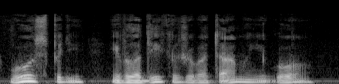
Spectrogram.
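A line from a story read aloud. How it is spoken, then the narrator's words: Very sad voice. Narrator (Russian): батюшка говорит грустно-грустно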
